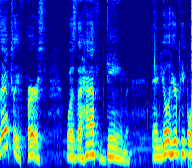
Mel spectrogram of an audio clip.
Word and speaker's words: disme: What was actually first was the half deem. And you'll hear people call it the half Disney because it's what it looks like it should be pronounced.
